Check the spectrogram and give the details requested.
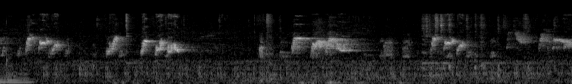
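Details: Caged two-month-old red-whiskered bulbul sings a string of short, twittering, slurred phrases, with wing flutters and cage rustles between them.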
